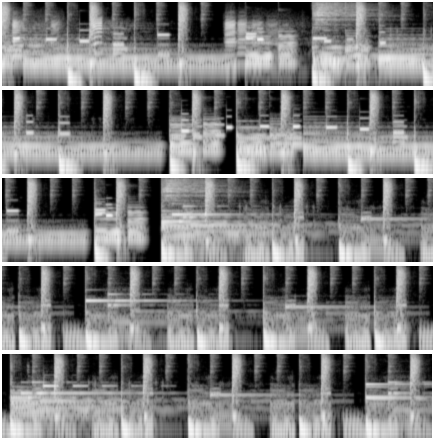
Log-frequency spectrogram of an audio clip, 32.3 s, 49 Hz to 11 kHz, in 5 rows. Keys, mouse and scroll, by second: 0.0 shift+click, 0.5 shift+click, 1.0 shift+click, 1.3 shift+click, 1.9 shift+click, 2.5 shift+click, 2.9 shift+click, 3.9 middle click, 4.1 scroll down 2, 4.3 shift+middle click, 4.5 scroll up 2, 4.7-6.0 middle drag, 6.0 e, 8.6 scroll down 3, 8.7 middle click, 9.6 alt+z, 10.3 scroll up 1, 10.5-12.0 middle drag, 12.8 shift+middle drag, 13.0 scroll up 1, 13.2 middle drag, 13.4-13.7 scroll down 4, 13.7 shift+middle click, 14.0-14.4 scroll up 1, 14.4 3, 15.2 KP_7, 16.4 click, 17.3 shift+click, 18.7 shift+click, 19.9 shift+click, 20.9 shift+click, 21.9-22.5 scroll up 7, 22.6 shift+click, 23.3 shift+click, 23.6-24.1 shift+scroll down 4, 24.1 shift+middle click, 24.4-25.0 scroll up 6, 25.1 shift+click, 26.1 shift+click, 26.7-27.0 scroll down 5, 27.0 shift+middle click, 27.5-28.4 scroll up 4, 28.4 shift+click, 28.7-29.1 scroll down 2, 29.4 scroll up 1, 29.7 click, 30.0 scroll down 1, 30.2 shift+middle click, 30.6-31.1 scroll up 5, 31.1 shift+click, 32.1 shift+click.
